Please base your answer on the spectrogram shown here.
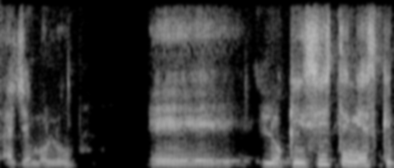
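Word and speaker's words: Acemoğlu: El nuevo institucionalismo a partir de Douglas North, y luego Daron Acemoglu, como acá en México se le dice, Acemoglu, la pronunciación turca es Acemoglu.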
